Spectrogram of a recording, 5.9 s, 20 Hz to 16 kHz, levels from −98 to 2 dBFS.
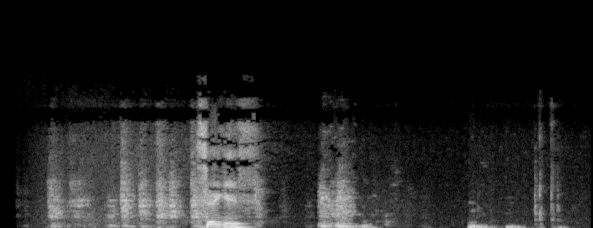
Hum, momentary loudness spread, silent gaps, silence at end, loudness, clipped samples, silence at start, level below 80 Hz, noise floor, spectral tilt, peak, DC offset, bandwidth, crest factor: none; 21 LU; none; 0.3 s; -19 LUFS; under 0.1%; 0.5 s; -42 dBFS; -66 dBFS; -4.5 dB/octave; -2 dBFS; under 0.1%; 9.6 kHz; 20 dB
